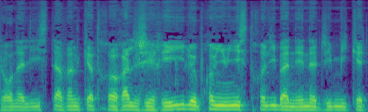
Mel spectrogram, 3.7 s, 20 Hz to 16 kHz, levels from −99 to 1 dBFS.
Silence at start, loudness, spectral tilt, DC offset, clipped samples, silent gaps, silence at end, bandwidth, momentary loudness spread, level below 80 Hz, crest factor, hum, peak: 0 s; -21 LUFS; -6 dB/octave; under 0.1%; under 0.1%; none; 0 s; 16 kHz; 6 LU; -50 dBFS; 16 dB; none; -6 dBFS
